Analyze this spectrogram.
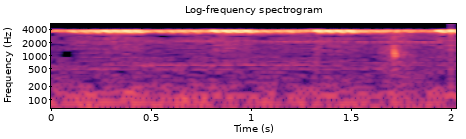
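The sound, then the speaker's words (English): A cricket chirping sound effect gives a steady, high-pitched trill that carries loud and unbroken through the whole clip. “Some crickets?”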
